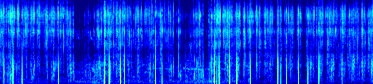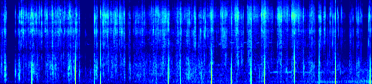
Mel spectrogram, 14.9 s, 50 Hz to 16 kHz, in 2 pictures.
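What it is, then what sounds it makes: Metallized plastic wrapper. A small, empty purple metallized plastic product wrapper is crinkled and torn with the fingers. The result is a dense run of sharp crackling snaps and tearing rustles over a bright, hissy wash. The sound drops out briefly twice, just before 8 seconds and around 9 seconds.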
